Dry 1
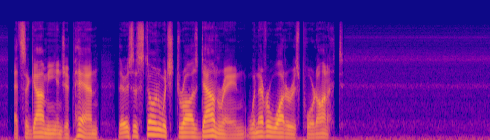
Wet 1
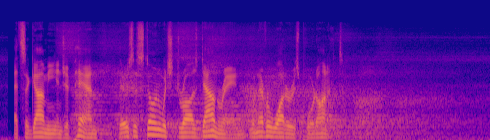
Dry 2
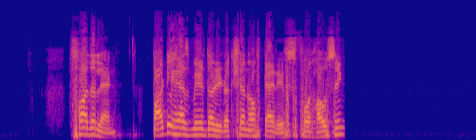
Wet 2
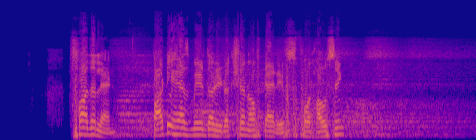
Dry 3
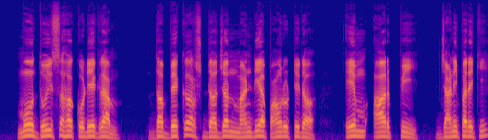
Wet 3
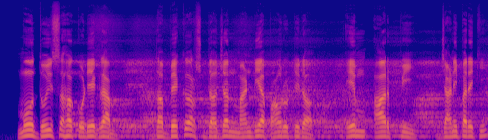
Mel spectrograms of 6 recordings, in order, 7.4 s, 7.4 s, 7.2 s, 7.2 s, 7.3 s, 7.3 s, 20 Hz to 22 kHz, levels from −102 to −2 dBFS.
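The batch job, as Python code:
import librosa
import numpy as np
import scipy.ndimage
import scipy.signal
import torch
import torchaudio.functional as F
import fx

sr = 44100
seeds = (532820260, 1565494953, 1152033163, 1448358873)

y = fx.echo_diffused(x, sr, ms=708, feedback_pct=46, wet_db=-13.5)
y = y * 10.0 ** (-8.0 / 20.0)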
